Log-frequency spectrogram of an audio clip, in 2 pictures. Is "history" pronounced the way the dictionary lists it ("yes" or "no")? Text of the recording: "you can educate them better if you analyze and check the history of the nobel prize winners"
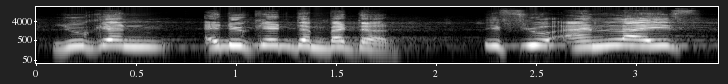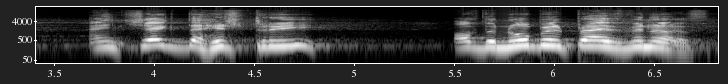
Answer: yes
